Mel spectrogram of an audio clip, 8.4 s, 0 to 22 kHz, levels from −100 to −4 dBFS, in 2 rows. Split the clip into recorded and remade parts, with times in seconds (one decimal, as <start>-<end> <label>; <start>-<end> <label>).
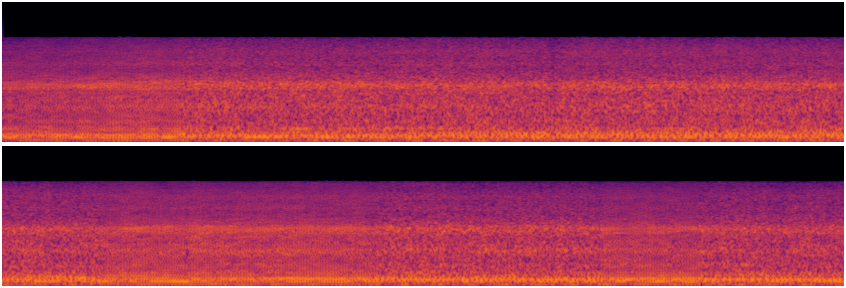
0.0-0.9 remade; 0.9-4.7 recorded; 4.7-6.1 remade; 6.1-7.2 recorded; 7.2-7.7 remade; 7.7-8.4 recorded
